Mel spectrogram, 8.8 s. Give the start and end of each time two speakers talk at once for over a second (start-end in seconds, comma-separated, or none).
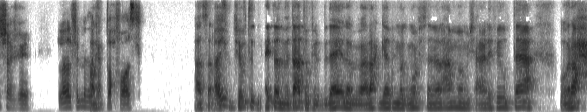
none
